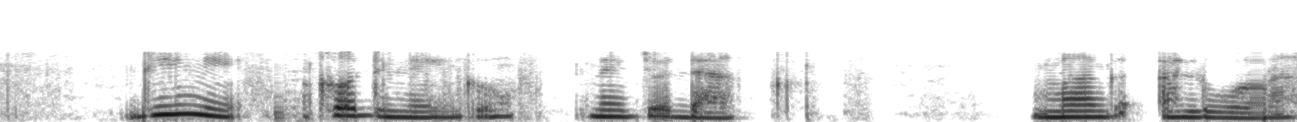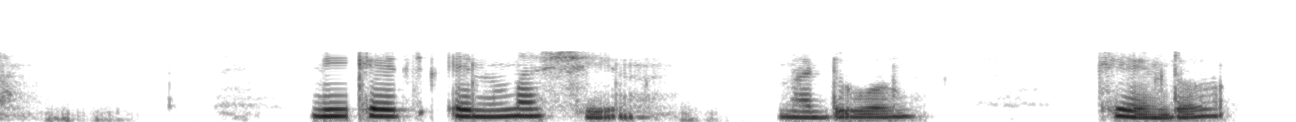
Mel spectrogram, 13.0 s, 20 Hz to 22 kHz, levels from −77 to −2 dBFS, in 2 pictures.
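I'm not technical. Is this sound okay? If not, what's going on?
No. The whole recording passes through the iLBC codec, a phone-quality voice compressor that drops everything above 4 kHz, so the speech sounds muffled, slightly rough and synthetic.

There are also three spots of lost iLBC frames, where pieces of the transmission went missing and the decoder filled them with a held, buzzy vowel-like sound: 1.38 to 1.54 s, just before "nengo ne"; 6.26 to 6.34 s; and 8.15 to 8.25 s, just before "en mashin". The voice recovers immediately after each one.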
